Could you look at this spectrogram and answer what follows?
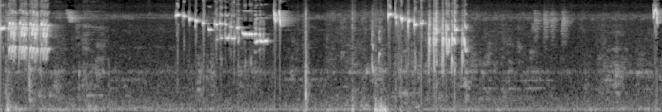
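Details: Brown-chested jungle flycatcher song as a lure to provoke singing: opens with a harsh buzzy burst, then two runs of high whistles falling in pitch step by step, broken by scratchy notes.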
